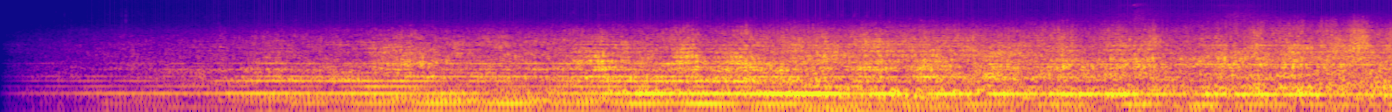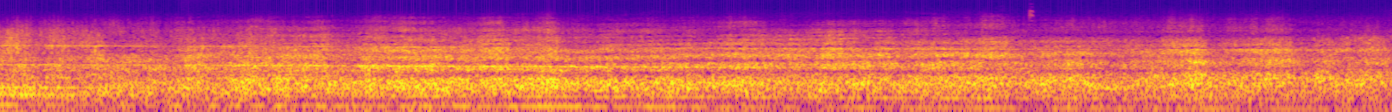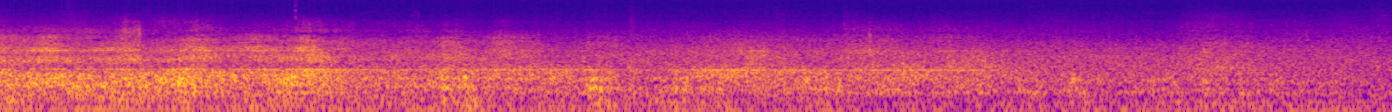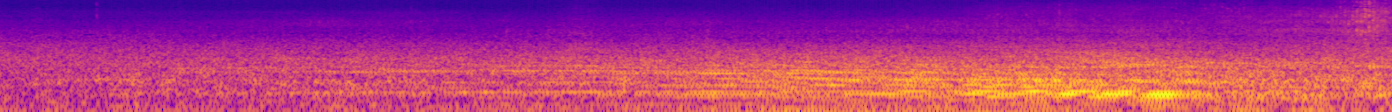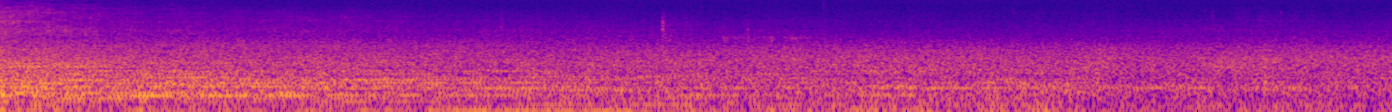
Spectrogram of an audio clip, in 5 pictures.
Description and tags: Helicopter Distant Los Angeles River
los-angeles, helicopter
